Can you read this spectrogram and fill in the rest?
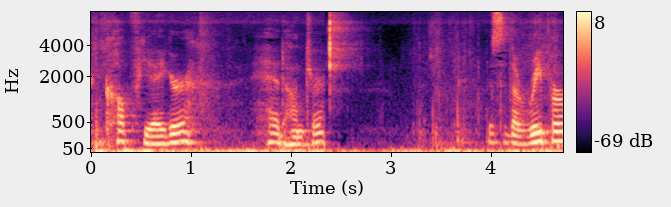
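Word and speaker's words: Kopfjäger: not sure on pronunciation I'm just pronouncing that uh the German Way kof Yeager headhunter this is the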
